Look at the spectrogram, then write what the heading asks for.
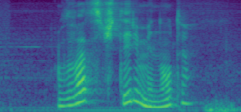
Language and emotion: Russian, positive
